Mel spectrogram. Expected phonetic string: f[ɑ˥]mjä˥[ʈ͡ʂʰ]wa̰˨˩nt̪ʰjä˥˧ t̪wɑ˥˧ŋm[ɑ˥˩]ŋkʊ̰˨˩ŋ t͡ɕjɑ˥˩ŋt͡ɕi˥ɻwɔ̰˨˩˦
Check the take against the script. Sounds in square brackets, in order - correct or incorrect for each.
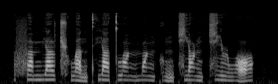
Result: incorrect, correct, correct

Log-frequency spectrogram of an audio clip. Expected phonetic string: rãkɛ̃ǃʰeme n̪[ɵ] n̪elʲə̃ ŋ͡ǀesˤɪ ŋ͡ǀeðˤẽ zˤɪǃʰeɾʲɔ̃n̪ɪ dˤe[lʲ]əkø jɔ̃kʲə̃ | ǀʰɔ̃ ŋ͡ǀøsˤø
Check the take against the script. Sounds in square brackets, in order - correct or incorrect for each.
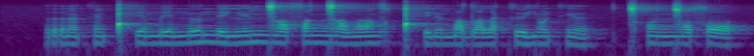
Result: correct, incorrect

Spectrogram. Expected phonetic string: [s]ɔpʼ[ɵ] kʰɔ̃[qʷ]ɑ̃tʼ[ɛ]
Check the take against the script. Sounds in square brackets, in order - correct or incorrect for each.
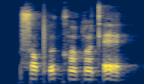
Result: correct, correct, correct, correct

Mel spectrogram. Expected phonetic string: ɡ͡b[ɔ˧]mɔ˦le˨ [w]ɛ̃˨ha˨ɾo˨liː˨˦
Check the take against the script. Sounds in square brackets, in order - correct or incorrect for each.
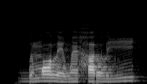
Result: incorrect, correct

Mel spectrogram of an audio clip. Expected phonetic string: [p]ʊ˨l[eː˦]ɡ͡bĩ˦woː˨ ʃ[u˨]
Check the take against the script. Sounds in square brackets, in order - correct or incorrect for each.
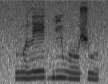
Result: incorrect, correct, correct

